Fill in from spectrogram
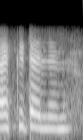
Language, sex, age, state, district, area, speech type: Dogri, female, 18-30, Jammu and Kashmir, Reasi, rural, conversation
